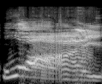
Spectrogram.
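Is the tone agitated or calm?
agitated. It is said in an agitated, intense way.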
